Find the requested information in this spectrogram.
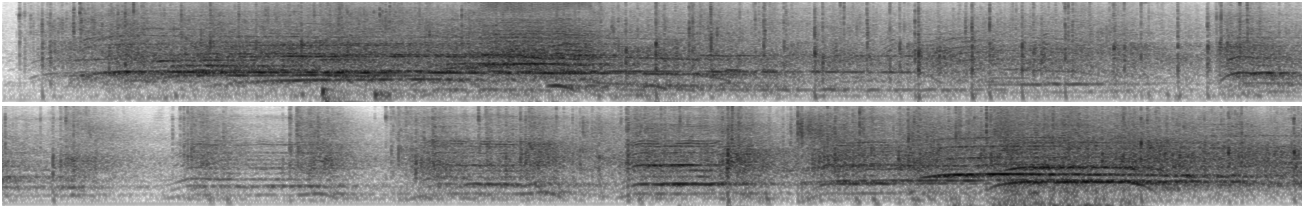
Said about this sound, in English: You know, I like how we did away with the slow clap, but it just always comes back. It always does. Because it's my favorite.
